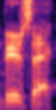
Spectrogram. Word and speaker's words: Biersack: once every couple months oh wow so beerzak am i pronouncing your last name right you are good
